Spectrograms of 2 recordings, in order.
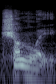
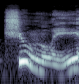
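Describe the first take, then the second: First: The first vowel is a short u sound. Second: The first vowel is a long oo sound. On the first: "as opposed to a fucking U" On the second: "as if there's two O's in her name"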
